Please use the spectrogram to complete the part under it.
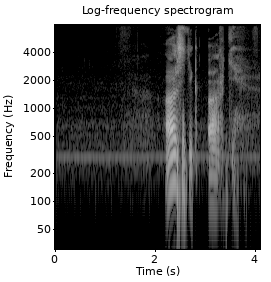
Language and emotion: Russian, sad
